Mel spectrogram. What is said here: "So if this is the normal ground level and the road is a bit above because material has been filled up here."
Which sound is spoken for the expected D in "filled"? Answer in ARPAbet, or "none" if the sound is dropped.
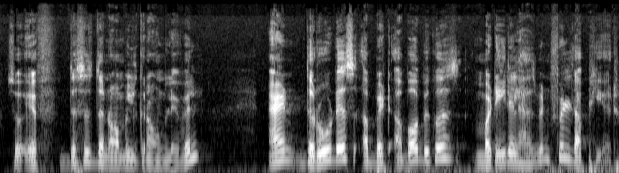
D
